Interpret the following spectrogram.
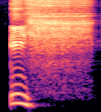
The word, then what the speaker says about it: ich: A gente não fala ich, a gente fala ih. Ih. Ó, não tem chiado. Então, para você fazer este som, você precisa colocar a língua atrás dos dentes inferiores e assoprar, né? Ih, ih.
